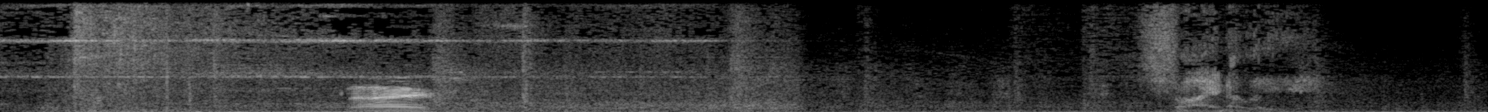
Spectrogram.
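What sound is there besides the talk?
train moving in the video game Marvel's Spider-Man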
